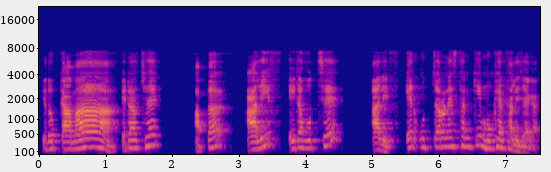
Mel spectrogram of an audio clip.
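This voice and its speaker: A man teaches an online Quran class in a bright, sharp voice pitched a little high. He repeats each term and quizzes his students as he goes. The sound is dull and comes from some distance from the mic. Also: very animated, moderate pace, long pauses. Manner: repeats key terms, asks students questions.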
